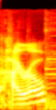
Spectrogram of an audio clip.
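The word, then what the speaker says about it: Jairo: by J uh his his name is spelled j a i r o and I've heard people pronounce it hyro um but um uh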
